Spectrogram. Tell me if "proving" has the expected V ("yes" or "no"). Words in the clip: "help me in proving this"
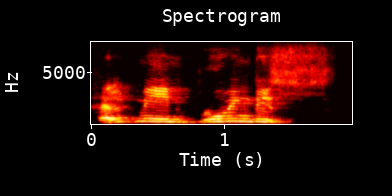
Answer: yes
